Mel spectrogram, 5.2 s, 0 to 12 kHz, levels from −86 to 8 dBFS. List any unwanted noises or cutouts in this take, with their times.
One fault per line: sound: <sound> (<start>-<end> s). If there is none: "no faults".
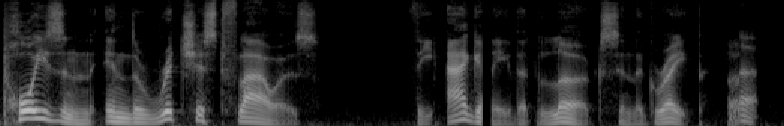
sound: dropout (3.2-3.3 s)
sound: laugh (4.9-5.1 s)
